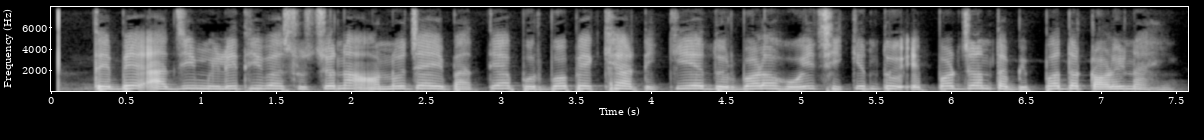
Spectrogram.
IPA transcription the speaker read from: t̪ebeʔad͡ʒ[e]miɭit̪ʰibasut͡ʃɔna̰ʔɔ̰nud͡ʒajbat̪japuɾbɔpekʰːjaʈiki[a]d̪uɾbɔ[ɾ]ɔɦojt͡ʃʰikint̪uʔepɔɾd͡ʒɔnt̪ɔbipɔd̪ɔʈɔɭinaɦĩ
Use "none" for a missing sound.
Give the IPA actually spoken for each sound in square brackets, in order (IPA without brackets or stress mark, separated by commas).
i, e, ɭ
